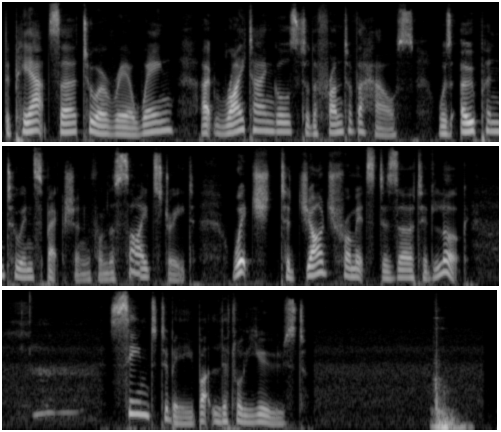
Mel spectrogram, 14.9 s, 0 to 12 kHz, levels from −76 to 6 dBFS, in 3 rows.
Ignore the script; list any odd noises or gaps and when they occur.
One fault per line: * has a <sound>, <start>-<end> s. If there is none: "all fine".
* has a sigh, 9.8-10.9 s
* has a thud, 14.2-14.7 s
